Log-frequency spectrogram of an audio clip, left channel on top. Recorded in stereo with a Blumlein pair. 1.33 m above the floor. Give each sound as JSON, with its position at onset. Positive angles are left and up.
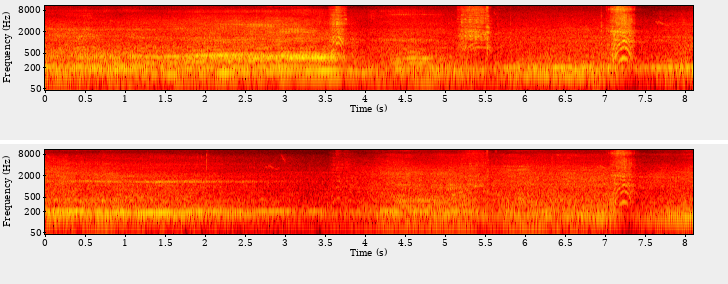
{"t": 3.5, "sound": "keys jangling", "azimuth_deg": 45, "distance_m": 3.5}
